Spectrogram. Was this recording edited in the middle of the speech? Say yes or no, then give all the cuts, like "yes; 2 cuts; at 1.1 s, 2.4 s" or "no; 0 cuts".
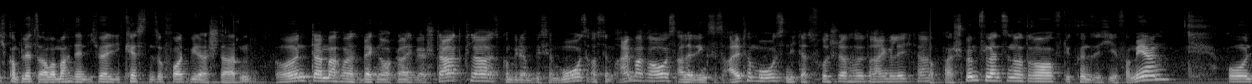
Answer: yes; 2 cuts; at 2.6 s, 9.3 s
